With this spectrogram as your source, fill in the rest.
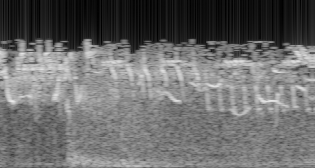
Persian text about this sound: شنونده های عزیز سلام، درب برنامه رو می گوشاییم و پرواز پرندگان را به تماشا می نشینیم که از بیم تفنگ شکارچیان در حال پروازند.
